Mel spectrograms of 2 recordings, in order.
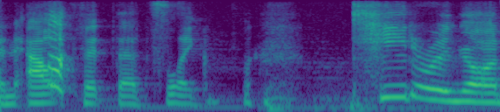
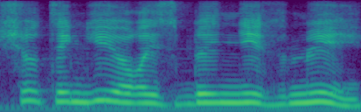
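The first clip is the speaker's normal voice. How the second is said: put-on French accent. Retelling a spy's film line delivered with a put-on French accent. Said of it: "one time I did it with a French accent".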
